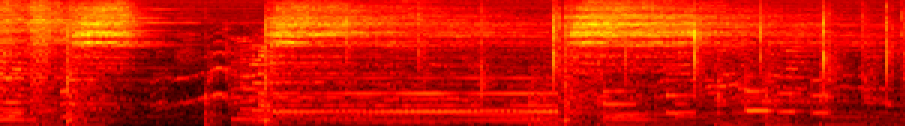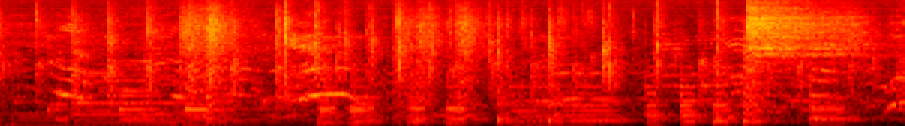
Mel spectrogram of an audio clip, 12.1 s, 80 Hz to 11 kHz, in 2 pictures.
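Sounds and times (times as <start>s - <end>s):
live band playing samba: 0.0s - 12.0s.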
